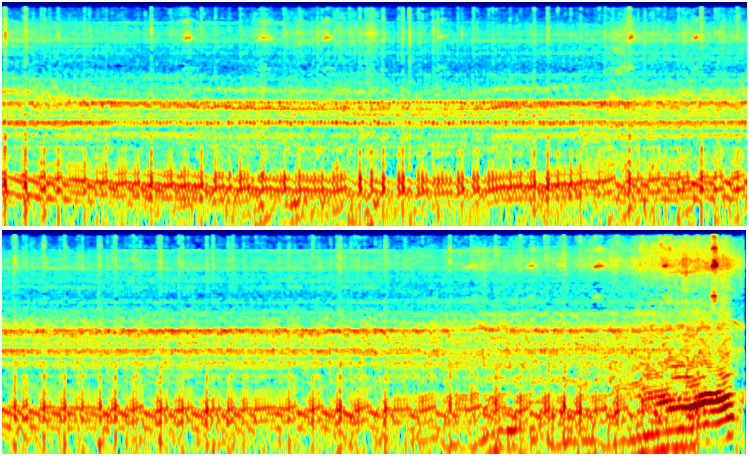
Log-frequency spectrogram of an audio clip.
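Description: A motorbike engine idles and hums steadily nearby.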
